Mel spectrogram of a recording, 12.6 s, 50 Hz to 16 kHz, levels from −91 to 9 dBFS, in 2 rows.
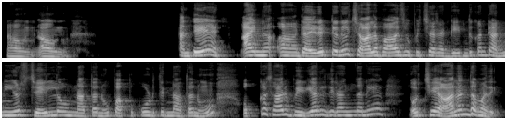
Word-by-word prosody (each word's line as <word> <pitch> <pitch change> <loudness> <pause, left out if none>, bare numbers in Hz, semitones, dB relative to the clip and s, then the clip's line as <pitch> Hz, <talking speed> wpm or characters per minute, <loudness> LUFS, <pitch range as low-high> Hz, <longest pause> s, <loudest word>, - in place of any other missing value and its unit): అవును. 170 -3 -5 0.2
అవును. 160 -3 -3 1.5
అంటే 215 +3 +6 0.6
ఆయన 245 0 +5 0.2
ఆహ్, 225 -1 0
డైరెక్టరు 235 +7 +3 0.2
చాలా 215 +4 +5
బా 220 - +2 0.2
జూపిచ్చారండి. 225 -4 -4
ఎందుకంటే 240 +4 -6
అన్ని 215 +4 -2
ఇయర్స్ 250 +1 -1
జైల్‌లో 215 +5 +1
ఉన్నతను 205 -1 -3
పప్పు 200 +2 -4
కూడు 235 -1 -2
తిన్న 215 -2 -4
అతను 205 -2 -4 0.6
ఒక్కసారి 285 +7 -2
బిర్యానీ 255 +4 -1
తినంగానే 250 +4 -4 0.5
వచ్చే 230 +3 -2 0.2
ఆనందమది. 255 - +1
230 Hz, 110 wpm, -23 LUFS, 205-250 Hz, 1.5 s, అంటే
